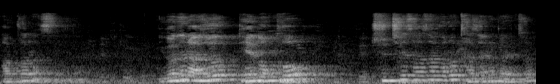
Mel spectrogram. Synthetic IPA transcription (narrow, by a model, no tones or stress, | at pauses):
pak̚k͈ʌna̰s͈ɯmɲida | iɡʌnɯɾnad͡ʑute̞nokʰo | t͡ɕut͡ɕʰe̞sʰas̬ʰaŋɯɾokad͡ʑanɯnɡʌjet͡ɕ͈o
